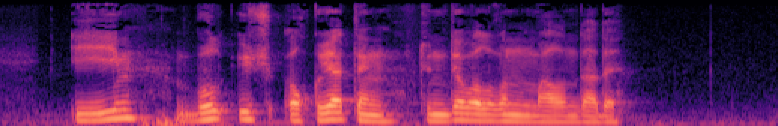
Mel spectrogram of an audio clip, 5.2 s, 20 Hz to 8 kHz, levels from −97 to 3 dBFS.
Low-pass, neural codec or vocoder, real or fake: 7.2 kHz; none; real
